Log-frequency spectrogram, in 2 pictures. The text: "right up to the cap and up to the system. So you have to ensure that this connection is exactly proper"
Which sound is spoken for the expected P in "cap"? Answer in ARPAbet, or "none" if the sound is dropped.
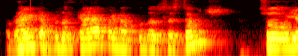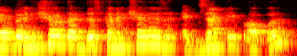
P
